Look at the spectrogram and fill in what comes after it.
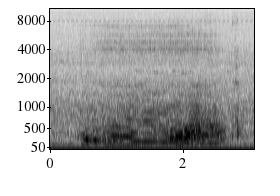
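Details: Pug sleeping, snoring into a microphone: low, steady rumbling snore with a louder snorting breath near the end; snoring in a flat-faced dog.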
